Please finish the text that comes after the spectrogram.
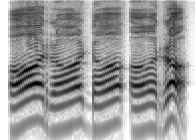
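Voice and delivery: very slow, ओ र ड अ र each drawn out; sound by sound. Shown as a demonstration. Teacher breaking the word down for students, ओ र ड अ र slowly separated. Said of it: "इसका उच्चारण होता है".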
